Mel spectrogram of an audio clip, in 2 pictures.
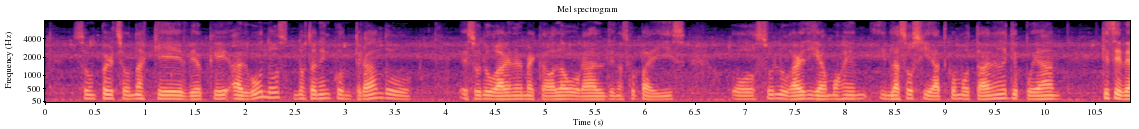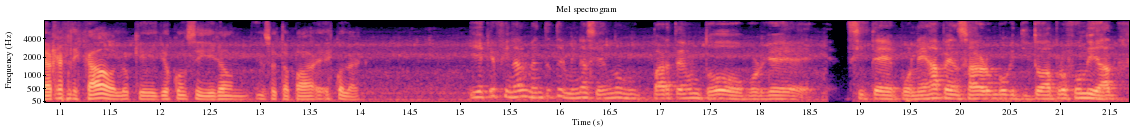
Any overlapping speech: No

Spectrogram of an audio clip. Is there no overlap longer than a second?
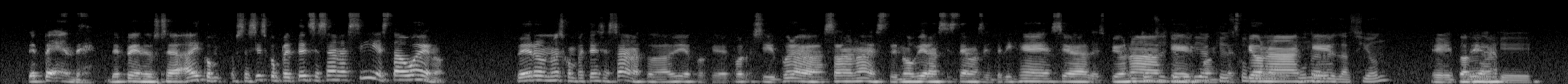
No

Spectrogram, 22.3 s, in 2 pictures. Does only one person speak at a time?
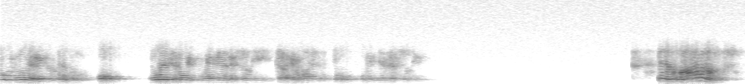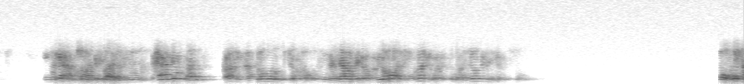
No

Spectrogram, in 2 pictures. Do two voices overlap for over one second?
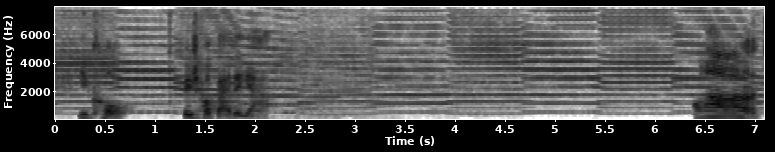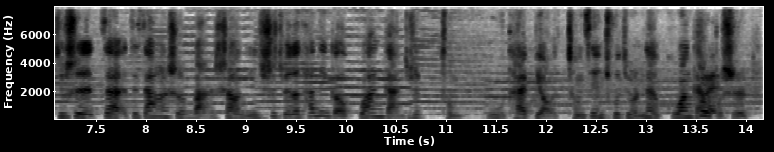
No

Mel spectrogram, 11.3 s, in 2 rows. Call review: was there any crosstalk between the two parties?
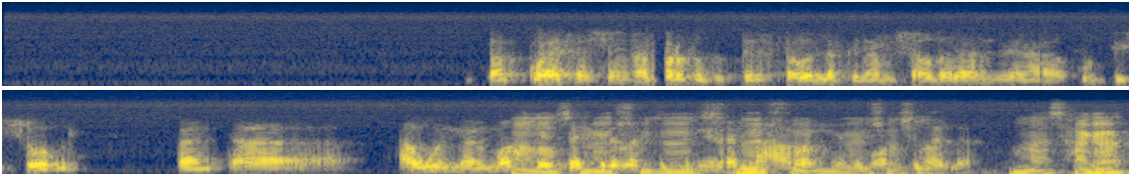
Yes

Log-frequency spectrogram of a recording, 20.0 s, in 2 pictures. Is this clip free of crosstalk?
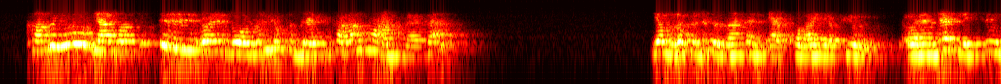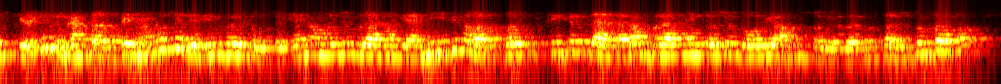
No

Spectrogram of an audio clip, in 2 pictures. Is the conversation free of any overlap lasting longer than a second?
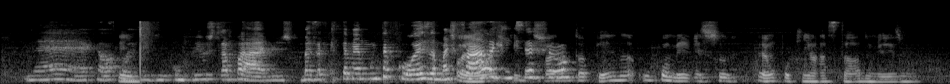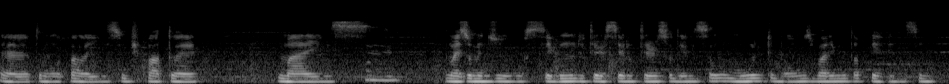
No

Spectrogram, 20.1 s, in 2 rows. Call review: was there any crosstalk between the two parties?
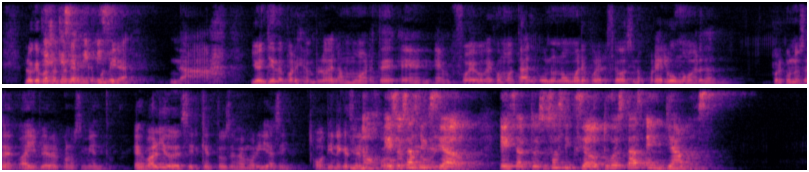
Yes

